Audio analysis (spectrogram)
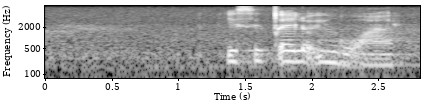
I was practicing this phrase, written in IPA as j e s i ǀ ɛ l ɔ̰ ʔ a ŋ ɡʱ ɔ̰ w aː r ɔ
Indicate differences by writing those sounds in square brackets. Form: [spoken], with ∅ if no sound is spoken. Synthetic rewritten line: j [i] s i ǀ ɛ l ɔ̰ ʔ [i] ŋ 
